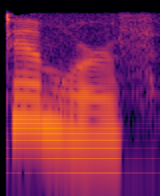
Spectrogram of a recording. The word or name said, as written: Tamworth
